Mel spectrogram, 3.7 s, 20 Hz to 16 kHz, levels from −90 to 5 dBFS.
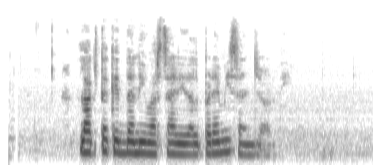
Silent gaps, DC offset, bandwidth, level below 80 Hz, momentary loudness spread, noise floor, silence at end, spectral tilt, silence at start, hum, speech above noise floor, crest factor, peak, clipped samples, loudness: none; under 0.1%; 11 kHz; -84 dBFS; 11 LU; -62 dBFS; 1.05 s; -4 dB/octave; 0.65 s; none; 32 dB; 20 dB; -14 dBFS; under 0.1%; -30 LUFS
